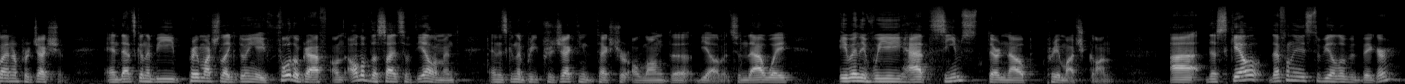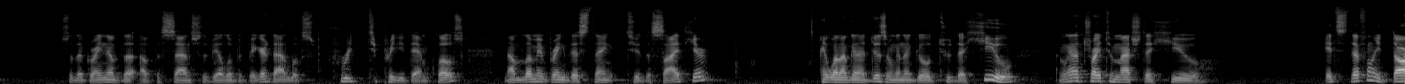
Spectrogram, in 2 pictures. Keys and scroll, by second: 18.5 alt+Tab, 19.3 alt+Tab.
